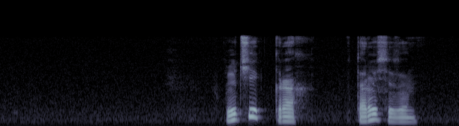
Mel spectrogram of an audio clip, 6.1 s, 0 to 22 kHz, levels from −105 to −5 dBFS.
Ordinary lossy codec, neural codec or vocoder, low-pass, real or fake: none; none; none; real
